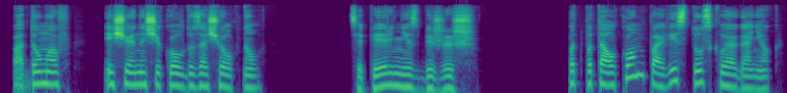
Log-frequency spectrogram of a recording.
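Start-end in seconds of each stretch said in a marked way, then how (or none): 3.5-4.8 slow, low teasing male voice. A narrator's reading. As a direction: savor it slowly. Xavier locks the door.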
